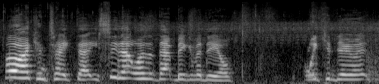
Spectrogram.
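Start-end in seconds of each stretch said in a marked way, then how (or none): 0.0-2.0 breathless excitement. Real, not acted. Just doused with ice water.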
